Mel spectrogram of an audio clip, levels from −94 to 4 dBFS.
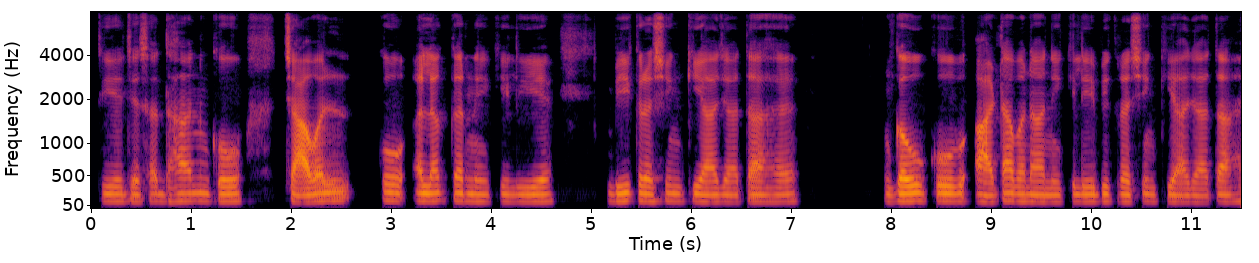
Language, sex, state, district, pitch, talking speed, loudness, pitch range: Hindi, male, Maharashtra, Nagpur, 110 Hz, 140 wpm, -26 LUFS, 105-115 Hz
